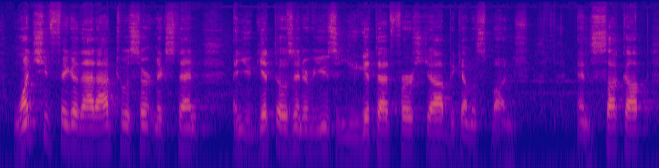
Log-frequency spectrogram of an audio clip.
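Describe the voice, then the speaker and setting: An American-accented man speaks at a very fast pace. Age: 60s. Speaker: arena president. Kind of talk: interview. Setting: arena venue. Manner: animated.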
